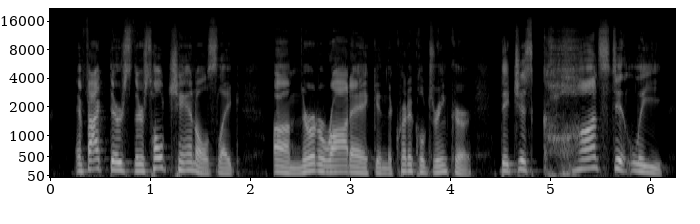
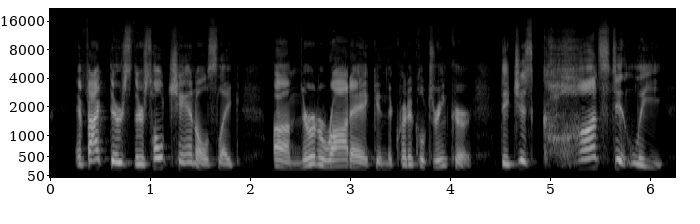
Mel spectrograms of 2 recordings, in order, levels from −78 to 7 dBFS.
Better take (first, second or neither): first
